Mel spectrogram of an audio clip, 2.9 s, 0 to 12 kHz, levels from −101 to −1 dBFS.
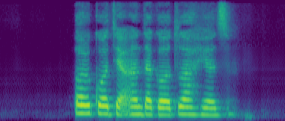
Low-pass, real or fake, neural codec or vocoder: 10.8 kHz; fake; codec, 24 kHz, 0.5 kbps, DualCodec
